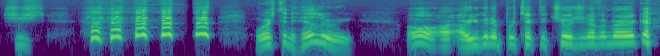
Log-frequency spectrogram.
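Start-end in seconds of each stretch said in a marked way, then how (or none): 0.9-2.1 high, loud fake cackle; mock cackle. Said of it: "her laugh". 4.1-6.5 high, loud, laughing fake politician voice; mocking Kamala. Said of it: "her fakeness".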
